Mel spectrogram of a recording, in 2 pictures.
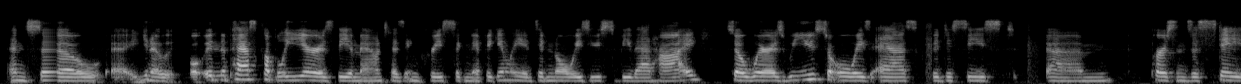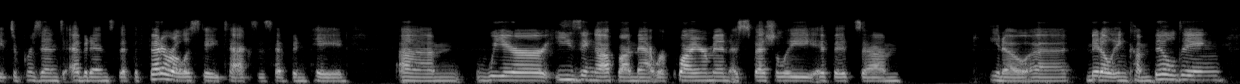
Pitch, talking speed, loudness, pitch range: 175 Hz, 155 wpm, -26 LUFS, 165-185 Hz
